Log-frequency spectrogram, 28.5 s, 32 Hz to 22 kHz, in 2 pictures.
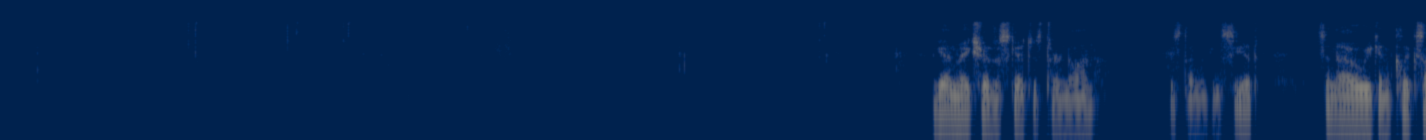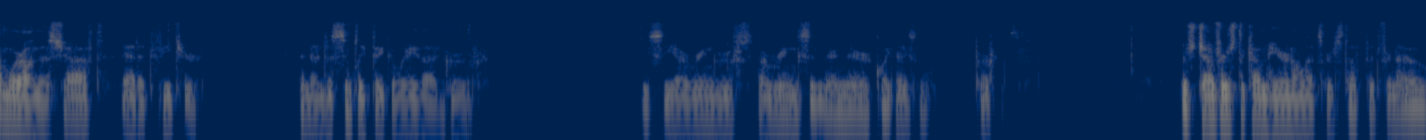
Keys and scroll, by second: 4.3 super+v, 5.1 Return.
